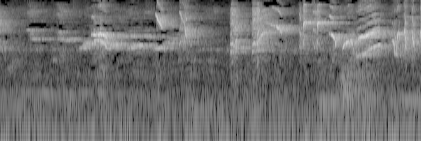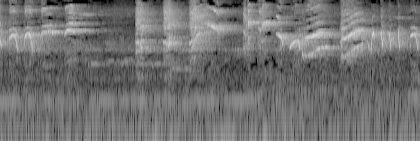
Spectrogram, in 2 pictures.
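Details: Orange-headed thrush singing continuously and loudly to prompt other caged birds: dense, varied high warbling with swooping whistles and quick trills, barely pausing, over a faint low steady tone.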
